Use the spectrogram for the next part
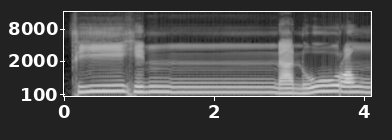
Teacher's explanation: نون کی شد پہ ایک الف کے برابر دیر لگائیں گے ، نورا، را کو پر کریں گے، نورا، واو کی شد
